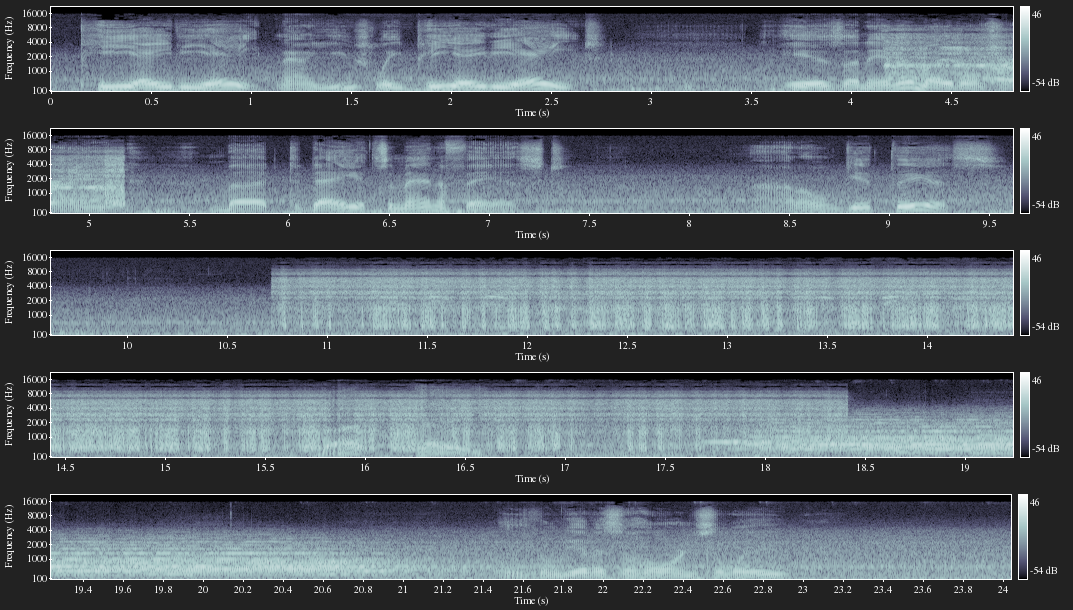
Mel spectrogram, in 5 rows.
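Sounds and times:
locomotive air horn: 4.2s - 5.2s, 17.7s - 21.5s
loud hissing: 4.2s - 5.2s, 10.7s - 18.4s.

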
